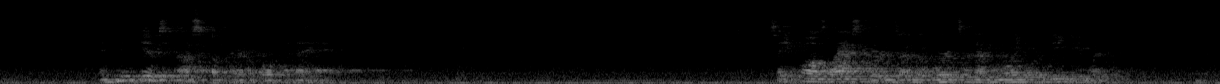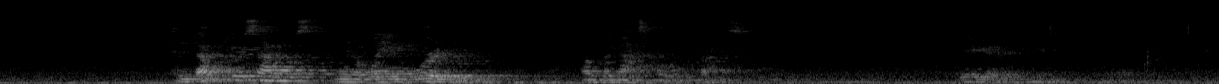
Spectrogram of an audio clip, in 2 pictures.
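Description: A man speaks calmly in a large echoing room, heard from a distance.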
